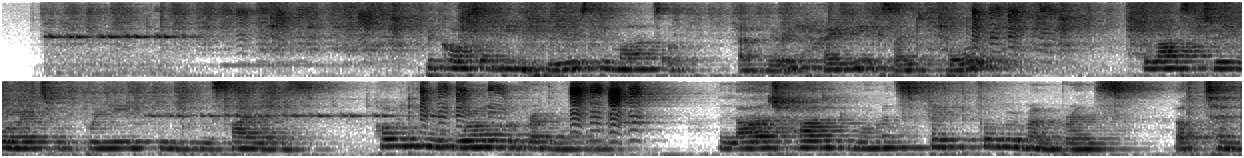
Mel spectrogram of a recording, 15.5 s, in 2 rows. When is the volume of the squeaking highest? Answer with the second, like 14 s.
11 s.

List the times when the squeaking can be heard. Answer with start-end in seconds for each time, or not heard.
0.5-2.5, 6.0-6.8, 10.3-11.8.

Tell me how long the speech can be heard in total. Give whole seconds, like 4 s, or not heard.
12 s.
